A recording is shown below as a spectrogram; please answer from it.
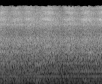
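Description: Steady machine noise with a faint hum underneath, unchanging in level, from a machine running in the background.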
